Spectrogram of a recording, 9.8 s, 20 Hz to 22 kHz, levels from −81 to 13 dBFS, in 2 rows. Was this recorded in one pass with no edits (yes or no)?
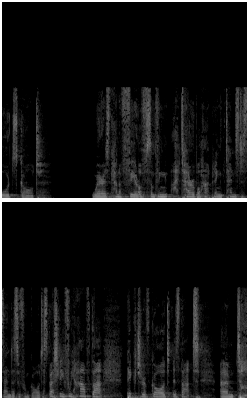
no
